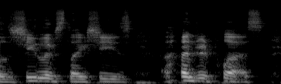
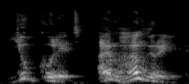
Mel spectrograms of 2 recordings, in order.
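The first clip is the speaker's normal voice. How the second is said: pitched-up, loud puppet voice; 4 semitones higher, 5 dB louder than usual. Retelling a cartoon scene where Homer answers Marge, in Pedro's puppet voice. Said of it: "which is Pedro's voice".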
